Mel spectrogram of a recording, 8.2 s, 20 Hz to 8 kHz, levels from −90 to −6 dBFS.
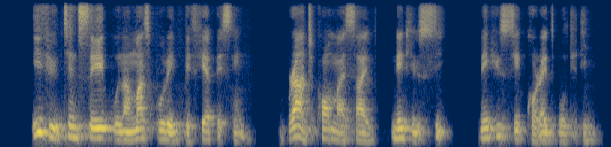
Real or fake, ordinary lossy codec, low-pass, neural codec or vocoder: fake; none; 7.2 kHz; codec, 16 kHz, 0.5 kbps, FunCodec, trained on Chinese and English, 25 frames a second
